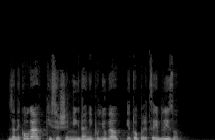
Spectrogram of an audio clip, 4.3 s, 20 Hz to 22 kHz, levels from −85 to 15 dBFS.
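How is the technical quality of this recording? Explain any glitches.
The recording is compromised by stacked compression damage across its full length.

Transcoding between lossy codecs runs throughout the clip. The speech has likely passed through a low-rate AAC-LC stage and then been re-encoded as MP3, with the blurred swirl fitting roughly 32 kbit/s AAC feeding a 64 kbit/s MP3. The second encoder wastes bits reproducing the first one's smearing while adding its own grainy, warbling artefacts, so both textures sit together. Nothing survives above 14 kHz, leaving a dulled top end.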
